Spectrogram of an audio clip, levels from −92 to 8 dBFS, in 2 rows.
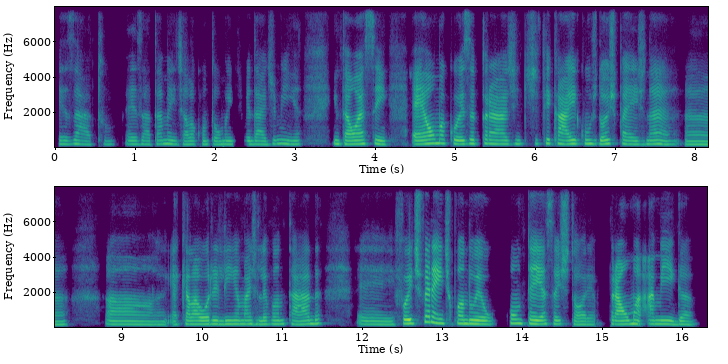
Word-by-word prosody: Exato, 190 Hz, -2 st, -8 dB
exatamente, 195 Hz, 0 st, -6 dB
ela 180 Hz, +1 st, -5 dB
contou 185 Hz, -1 st, -7 dB
uma 190 Hz, +1 st, -4 dB
intimidade 185 Hz, 0 st, -6 dB
minha. 205 Hz, -3 st, -4 dB, 0.4 s
Então 200 Hz, -2 st, +2 dB
assim, 205 Hz, -2 st, +2 dB, 0.3 s
é 205 Hz, +2 st, +4 dB
uma 235 Hz, +1 st, +3 dB
coisa 210 Hz, 0 st, +1 dB
para 210 Hz, -2 st, +1 dB
gente 210 Hz, +1 st, -9 dB
ficar 215 Hz, -1 st, +1 dB
aí 210 Hz, +2 st, +3 dB
com 215 Hz, +1 st, -6 dB
os 215 Hz, 0 st, +1 dB
dois 210 Hz, +2 st, +2 dB
pés, 195 Hz, -4 st, -4 dB
né, 200 Hz, -2 st, -2 dB
hã, 175 Hz, 0 st, -4 dB, 1.3 s
aquela 190 Hz, +2 st, +1 dB
orelhinha 200 Hz, 0 st, +2 dB
mais 200 Hz, 0 st, 0 dB
levantada, 200 Hz, +2 st, -1 dB, 0.4 s
eh, 180 Hz, -2 st, -5 dB
foi 220 Hz, +5 st, +7 dB
diferente 245 Hz, 0 st, +4 dB
quando 220 Hz, -2 st, +5 dB
eu 195 Hz, -1 st, +3 dB
contei 225 Hz, -3 st, +3 dB
essa 210 Hz, +1 st, -1 dB
história 175 Hz, -4 st, -3 dB
para 190 Hz, -2 st, +5 dB
uma 200 Hz, +1 st, +3 dB
"amiga", 185 Hz, -3 st, 0 dB
200 Hz, 135 wpm, -23 LUFS, 185-210 Hz, 1.3 s, foi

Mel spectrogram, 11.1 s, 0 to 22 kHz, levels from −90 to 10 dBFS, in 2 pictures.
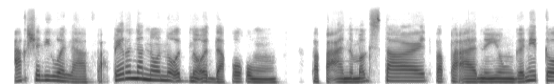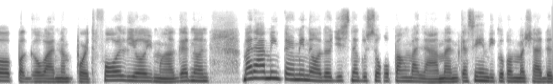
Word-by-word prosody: Actually, 205 Hz, +4 st, -1 dB
wala 145 Hz, -9 st, 0 dB
pa. -, -, -10 dB
Pero 245 Hz, +7 st, +2 dB
nanonood-nood 185 Hz, -, +2 dB
ako 125 Hz, +3 st, -2 dB
kung 135 Hz, -3 st, +2 dB, 0.5 s
papaano 135 Hz, -1 st, 0 dB
mag-start, 170 Hz, +2 st, -1 dB
papaano 135 Hz, 0 st, 0 dB
yung 140 Hz, -1 st, +4 dB
ganito, 185 Hz, +4 st, +1 dB
paggawa 145 Hz, -1 st, -1 dB
ng 145 Hz, -1 st, -1 dB
portfolio, 185 Hz, +6 st, 0 dB
yung 155 Hz, -3 st, -1 dB
mga 140 Hz, +5 st, +1 dB
gano'n. 175 Hz, -1 st, 0 dB, 0.3 s
Maraming 295 Hz, +2 st, +3 dB
terminologies 190 Hz, -7 st, 0 dB
na 185 Hz, -, -1 dB
gusto 180 Hz, 0 st, -3 dB
ko 170 Hz, -1 st, -3 dB
pang 165 Hz, -1 st, -2 dB
malaman 145 Hz, -1 st, 0 dB
kasi 170 Hz, +3 st, -1 dB
hindi 165 Hz, -2 st, 0 dB
ko 165 Hz, -, -1 dB
pa 155 Hz, -, 0 dB
masyado 145 Hz, -2 st, 0 dB
170 Hz, 165 wpm, -23 LUFS, 145-185 Hz, 0.5 s, yung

